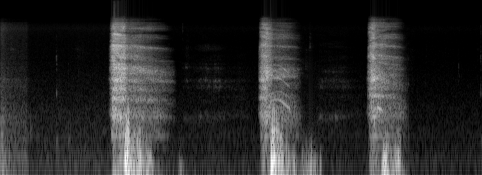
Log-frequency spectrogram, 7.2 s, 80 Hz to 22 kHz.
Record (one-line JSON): {"exhalation_length": "7.2 s", "exhalation_amplitude": 26027, "exhalation_signal_mean_std_ratio": 0.33, "survey_phase": "beta (2021-08-13 to 2022-03-07)", "age": "65+", "gender": "Male", "wearing_mask": "No", "symptom_none": true, "smoker_status": "Never smoked", "respiratory_condition_asthma": true, "respiratory_condition_other": false, "recruitment_source": "REACT", "submission_delay": "2 days", "covid_test_result": "Negative", "covid_test_method": "RT-qPCR"}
